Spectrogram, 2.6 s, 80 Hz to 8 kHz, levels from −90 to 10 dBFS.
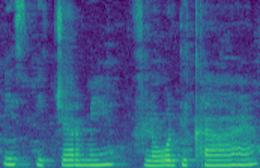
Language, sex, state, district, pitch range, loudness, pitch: Hindi, female, Punjab, Pathankot, 240-270 Hz, -19 LUFS, 245 Hz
